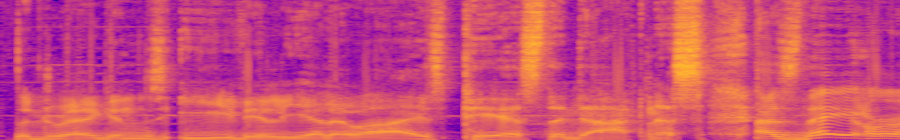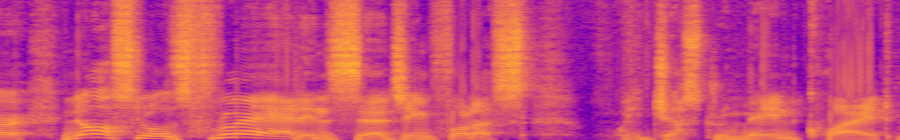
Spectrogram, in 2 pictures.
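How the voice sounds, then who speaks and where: A man's voice: medium pitch, darkish tone. A man reading a fantasy story aloud as dramatic, theatrical scripted narration. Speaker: audiobook reader.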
